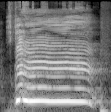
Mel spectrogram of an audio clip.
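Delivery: loud, very high squealing skirt; tire screech. Retold or imitated. Taking off from the ATM, loud high tire screech. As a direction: screech off like peeling tires.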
